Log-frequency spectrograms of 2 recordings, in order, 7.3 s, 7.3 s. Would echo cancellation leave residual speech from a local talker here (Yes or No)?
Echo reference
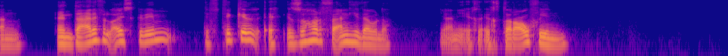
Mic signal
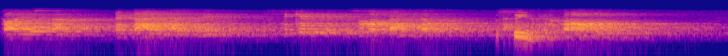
Yes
